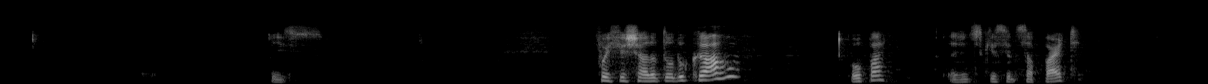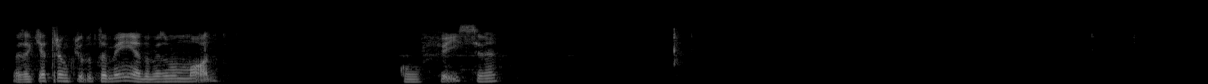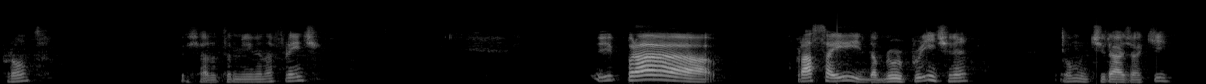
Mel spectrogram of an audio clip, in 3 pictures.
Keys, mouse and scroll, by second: 0.1 scroll up 1, 0.2 middle click, 1.0 click, 2.4 Tab, 2.8 scroll down 6, 3.3 middle click, 3.9 a, 4.1 scroll down 3, 4.5 middle click, 6.2 shift+middle click, 6.8 middle click, 7.9-8.2 scroll up 4, 8.3 shift+middle click, 8.8 middle click, 9.4 Tab, 11.6 click, 12.8 right click, 13.6 shift+right click, 13.8 f, 15.0 right click, 15.8 shift+right click, 16.0 f, 17.7 right click, 18.3 shift+right click, 18.5 f, 19.0 a, 19.4 middle click, 20.6 middle click, 21.4 right click, 22.1 shift+right click, 22.5 f, 22.9 a, 23.2 Tab, 23.3 middle click, 25.0-25.4 scroll down 3, 25.4 middle click, 27.3 shift+scroll up 1, 27.4 shift+middle click, 28.3 scroll up 3, 28.5 middle click, 29.1 shift+middle click, 29.9 scroll up 1, 30.0 middle click, 31.0-31.7 scroll down 2, 31.5 shift+middle click, 32.2 KP_1, 32.5 KP_5, 33.3 shift+middle click, 34.5 n, 36.0 click.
